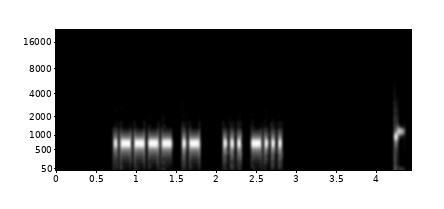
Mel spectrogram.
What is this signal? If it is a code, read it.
Morse code, heard as a keyed tone, about 28 wpm, 700 Hz. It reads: 1A SB
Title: Field Day Exchanges Encore - 28wpm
